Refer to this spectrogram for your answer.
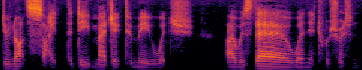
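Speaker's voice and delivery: low, quiet growl, a self-confessed bad lion-king voice; Liam Neeson impression. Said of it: "in my best Liam Neeson impression".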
